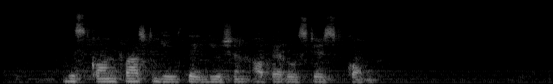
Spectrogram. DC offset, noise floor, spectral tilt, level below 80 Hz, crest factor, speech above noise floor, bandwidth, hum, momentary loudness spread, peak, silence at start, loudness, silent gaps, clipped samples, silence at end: under 0.1%; -67 dBFS; -6 dB/octave; -70 dBFS; 20 dB; 30 dB; 15 kHz; none; 7 LU; -20 dBFS; 0.45 s; -38 LUFS; none; under 0.1%; 1.7 s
